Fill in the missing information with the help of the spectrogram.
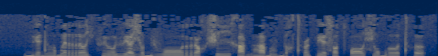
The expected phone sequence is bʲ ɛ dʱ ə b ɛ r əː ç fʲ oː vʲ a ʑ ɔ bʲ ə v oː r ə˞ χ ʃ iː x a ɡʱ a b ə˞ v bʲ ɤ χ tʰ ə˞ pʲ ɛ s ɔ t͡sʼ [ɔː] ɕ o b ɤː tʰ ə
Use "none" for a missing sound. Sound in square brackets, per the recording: ɔː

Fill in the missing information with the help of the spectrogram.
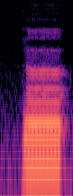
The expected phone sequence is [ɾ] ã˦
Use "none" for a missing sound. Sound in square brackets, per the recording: ɾ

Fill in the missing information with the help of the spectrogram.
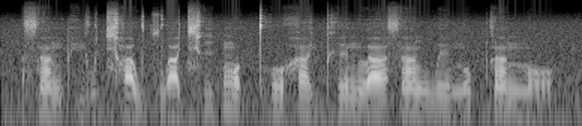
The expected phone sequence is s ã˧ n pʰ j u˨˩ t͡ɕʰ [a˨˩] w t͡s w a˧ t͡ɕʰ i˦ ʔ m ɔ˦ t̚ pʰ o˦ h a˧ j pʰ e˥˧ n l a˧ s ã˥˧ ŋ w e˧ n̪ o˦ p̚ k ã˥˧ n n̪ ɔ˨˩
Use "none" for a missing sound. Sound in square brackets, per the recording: a˨˩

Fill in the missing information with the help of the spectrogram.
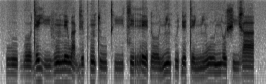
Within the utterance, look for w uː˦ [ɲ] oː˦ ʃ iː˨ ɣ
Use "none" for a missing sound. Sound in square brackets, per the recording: ɲ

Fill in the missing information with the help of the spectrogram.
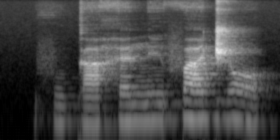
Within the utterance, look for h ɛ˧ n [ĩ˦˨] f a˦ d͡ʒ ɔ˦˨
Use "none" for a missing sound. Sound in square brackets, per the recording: ĩ˧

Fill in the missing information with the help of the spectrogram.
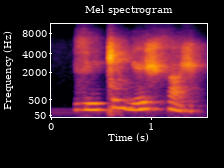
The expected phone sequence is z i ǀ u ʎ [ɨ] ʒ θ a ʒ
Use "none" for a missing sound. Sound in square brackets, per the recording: e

